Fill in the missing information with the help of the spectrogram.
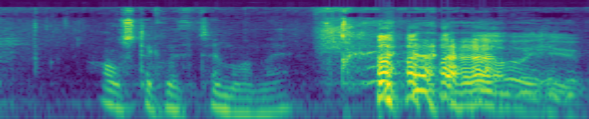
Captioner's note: laughter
